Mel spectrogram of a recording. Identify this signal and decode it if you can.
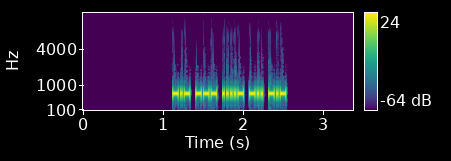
Morse code, heard as a keyed tone, about 46 wpm, 700 Hz. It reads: KO4DK
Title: USA Call Signs - 3x Character Spacing - 50wpm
